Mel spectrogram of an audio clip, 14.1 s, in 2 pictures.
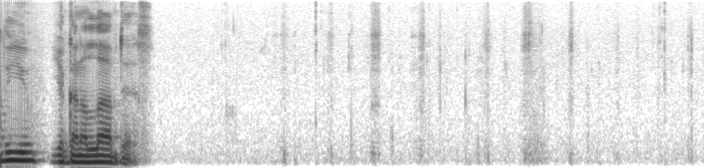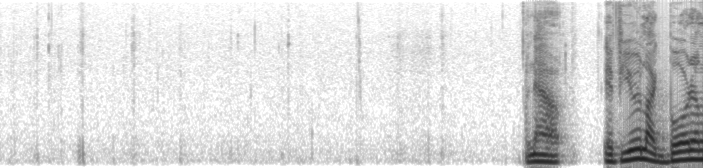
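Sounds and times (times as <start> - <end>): mouth chewing food: 2.1 - 13.2.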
